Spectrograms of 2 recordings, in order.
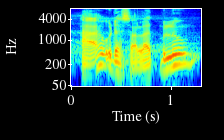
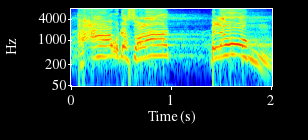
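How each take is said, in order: First: It is said softly and gently. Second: It is said very loudly and harshly. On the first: The mother is asking kindly. The speaker calls it right. "lamun ibu nanyanya dengan lembut" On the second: The mother is angry and snapping at the child. The speaker calls it wrong. "ya malah langsung salapan setengah"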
